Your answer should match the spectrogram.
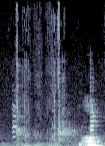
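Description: Fingers crumbling and mixing soft food on a ceramic plate: a few faint clicks and scratches, then a man's voice begins near the end.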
